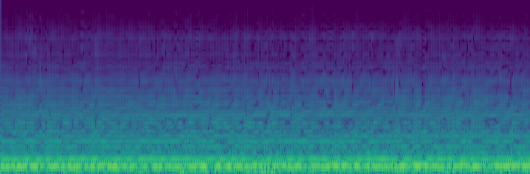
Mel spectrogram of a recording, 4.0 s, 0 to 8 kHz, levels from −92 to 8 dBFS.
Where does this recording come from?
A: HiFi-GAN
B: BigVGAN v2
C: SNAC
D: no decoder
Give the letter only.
B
